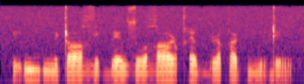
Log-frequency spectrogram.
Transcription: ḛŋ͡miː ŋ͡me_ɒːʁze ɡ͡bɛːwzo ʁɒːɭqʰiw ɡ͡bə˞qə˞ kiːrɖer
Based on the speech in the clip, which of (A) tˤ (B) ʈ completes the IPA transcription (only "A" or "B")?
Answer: B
